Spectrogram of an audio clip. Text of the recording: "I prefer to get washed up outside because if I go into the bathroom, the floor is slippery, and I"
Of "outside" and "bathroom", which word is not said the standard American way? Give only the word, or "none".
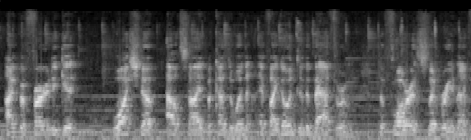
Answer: none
